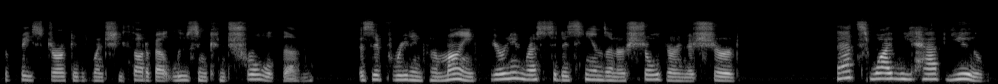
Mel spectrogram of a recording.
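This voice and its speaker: A woman's voice: medium pitch, normal speed, fairly bright tone, no room sound, rough recording. A woman narrating her own fan fiction, with some casual asides in her own words. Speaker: fan fiction writer and reader.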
